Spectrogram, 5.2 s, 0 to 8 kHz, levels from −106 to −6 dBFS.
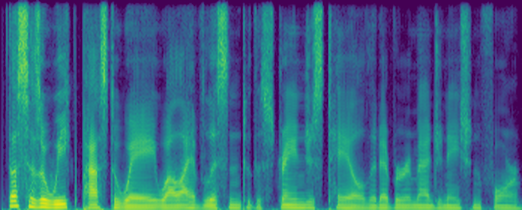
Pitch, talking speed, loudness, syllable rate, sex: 105 Hz, 205 wpm, -21 LUFS, 6.0 syllables/s, male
